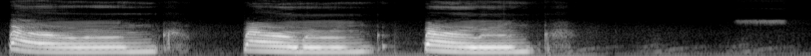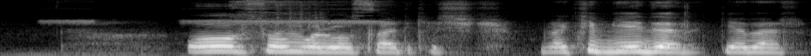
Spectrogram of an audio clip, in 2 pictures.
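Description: Excitable young woman commenting on gameplay. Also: on the high side, very slow, pauses often, narrow, tinny audio. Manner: excitable, cheering and trash-talking at the game. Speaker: gaming YouTuber.

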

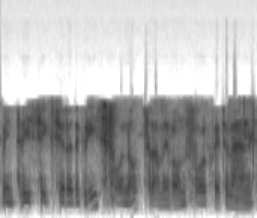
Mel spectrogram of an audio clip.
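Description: A man's voice: on the low side, animated, fairly quick, a crowd in the background. A man speaking clipped air traffic phraseology over the radio as a controller. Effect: aviation radio. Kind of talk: radio transmission of landing clearance. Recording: narrow, crackly aviation radio channel.

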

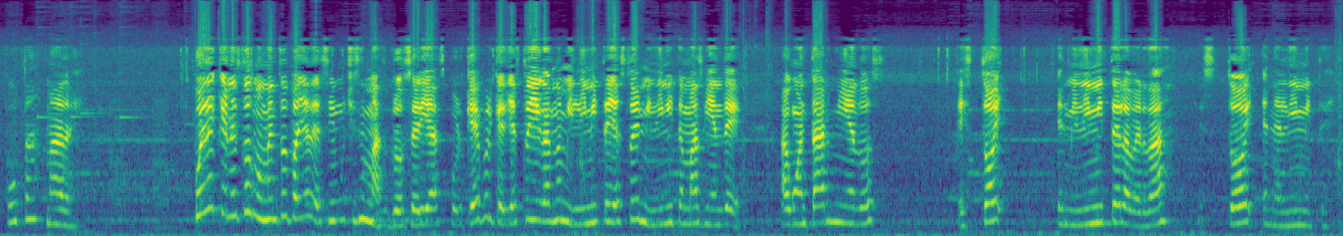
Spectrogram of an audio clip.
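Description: Frightened and trembling, this gameplay streamer, a young Mexican woman with a Mexican Spanish accent, swears, laughs nervously and shrieks through a horror game. She speaks at normal speed in a high, somewhat bright voice. Soft music plays behind her on a rough recording.

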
